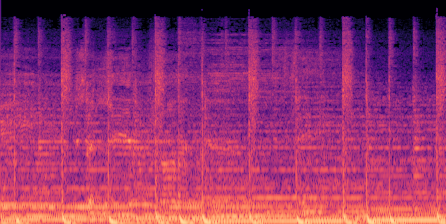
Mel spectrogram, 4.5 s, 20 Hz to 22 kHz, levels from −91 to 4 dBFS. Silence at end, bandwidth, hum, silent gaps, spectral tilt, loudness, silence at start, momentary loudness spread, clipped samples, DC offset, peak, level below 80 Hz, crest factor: 0 s; 16 kHz; none; none; -6 dB/octave; -13 LUFS; 0 s; 2 LU; under 0.1%; under 0.1%; 0 dBFS; -16 dBFS; 10 dB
